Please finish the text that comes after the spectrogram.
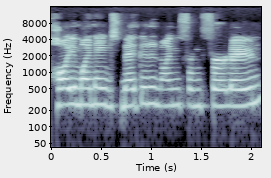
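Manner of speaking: put-on West Country accent. Retelling how her brother mocks her interview voice, in a put-on West Country accent. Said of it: "he says that I have a West Country accent".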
